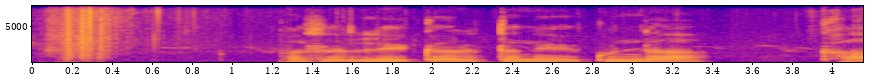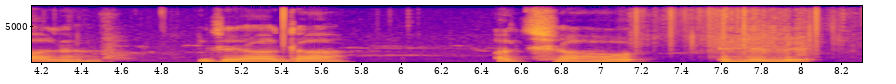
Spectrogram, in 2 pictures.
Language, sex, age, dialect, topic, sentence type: Magahi, male, 25-30, Northeastern/Surjapuri, agriculture, question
